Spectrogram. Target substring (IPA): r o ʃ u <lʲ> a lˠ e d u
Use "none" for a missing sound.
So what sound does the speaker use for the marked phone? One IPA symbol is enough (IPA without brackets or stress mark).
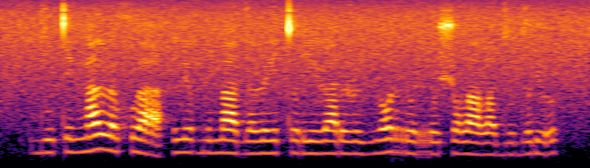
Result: lˠ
